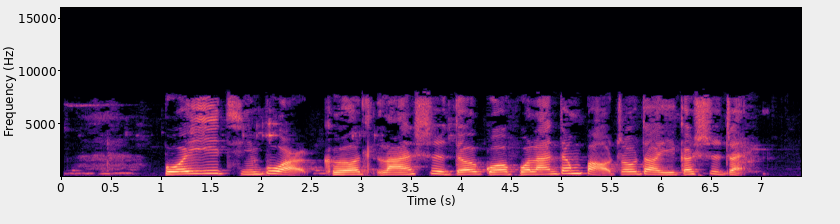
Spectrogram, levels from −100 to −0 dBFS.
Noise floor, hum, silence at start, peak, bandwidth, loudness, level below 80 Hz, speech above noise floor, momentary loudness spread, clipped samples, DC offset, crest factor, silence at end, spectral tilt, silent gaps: -45 dBFS; none; 0.4 s; -2 dBFS; 8 kHz; -18 LUFS; -64 dBFS; 28 dB; 8 LU; under 0.1%; under 0.1%; 16 dB; 0.55 s; -4.5 dB/octave; none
